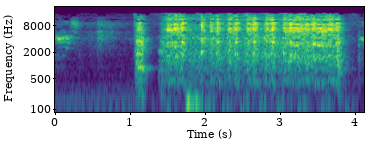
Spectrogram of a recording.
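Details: Yamaha Mio Soul GT (YMZ FI) scooter, battery had dropped and was recharged; ignition on, the fuel-injection pump makes no sound, and the starter spins the engine about three turns a second for a few seconds without firing: crank no start.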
